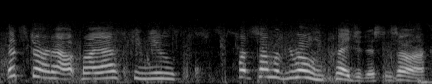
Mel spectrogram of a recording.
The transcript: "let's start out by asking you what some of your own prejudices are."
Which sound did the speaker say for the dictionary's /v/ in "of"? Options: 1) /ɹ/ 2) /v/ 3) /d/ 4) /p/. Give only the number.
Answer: 2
